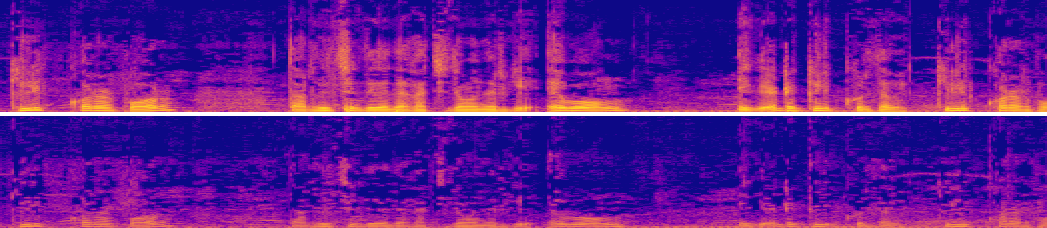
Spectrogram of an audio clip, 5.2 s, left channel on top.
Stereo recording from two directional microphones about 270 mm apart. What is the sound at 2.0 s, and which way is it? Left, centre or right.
Speech, left.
